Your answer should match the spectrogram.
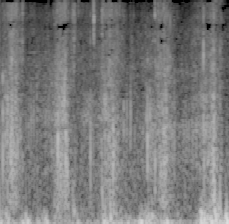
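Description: Footsteps of several people walking on a gravel trail: a run of irregular, uneven crunching steps.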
